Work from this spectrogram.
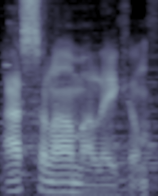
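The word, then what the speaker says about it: as-salamu alaykum: peace be upon you oh no assalam alaykum that's how you pronounce it I just remember that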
